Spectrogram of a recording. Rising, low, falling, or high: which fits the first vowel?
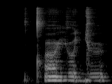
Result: high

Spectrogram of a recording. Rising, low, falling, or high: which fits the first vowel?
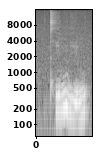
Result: rising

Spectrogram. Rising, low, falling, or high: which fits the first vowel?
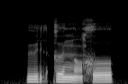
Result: high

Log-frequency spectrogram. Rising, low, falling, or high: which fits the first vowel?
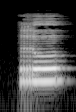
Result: high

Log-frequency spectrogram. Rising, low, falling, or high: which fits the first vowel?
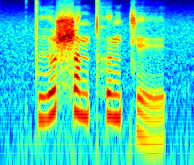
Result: rising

